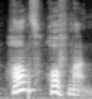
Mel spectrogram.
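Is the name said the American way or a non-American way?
non-American. The name is said without an American pronunciation. This is the name's original form.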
